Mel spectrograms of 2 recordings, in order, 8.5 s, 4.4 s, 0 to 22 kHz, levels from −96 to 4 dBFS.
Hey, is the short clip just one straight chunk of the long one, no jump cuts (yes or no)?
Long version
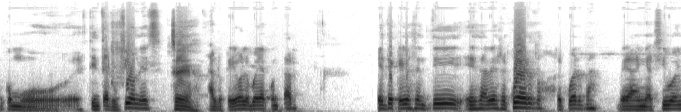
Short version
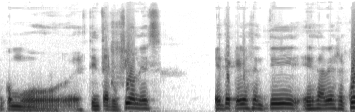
no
